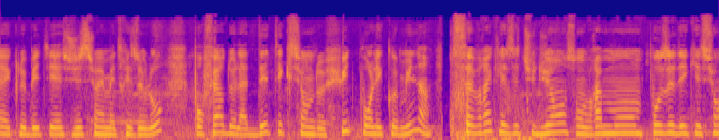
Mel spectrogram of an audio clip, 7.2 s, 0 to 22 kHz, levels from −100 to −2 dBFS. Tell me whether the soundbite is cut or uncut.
cut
